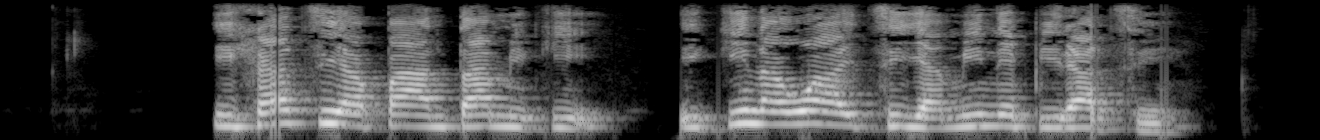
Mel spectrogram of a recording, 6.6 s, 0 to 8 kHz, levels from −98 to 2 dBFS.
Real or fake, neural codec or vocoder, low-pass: real; none; 7.2 kHz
